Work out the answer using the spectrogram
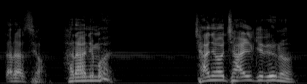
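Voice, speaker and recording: A man in his sixties preaches in a church, high and gravelly, his pitch leaping and falling. He talks in a bright, forceful voice and keeps prodding the congregation with quick questions. Faint music sits behind him. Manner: animated preaching with call-and-response prompts. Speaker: pastor. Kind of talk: dawn revival sermon. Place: church sanctuary.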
